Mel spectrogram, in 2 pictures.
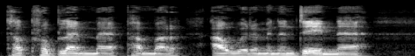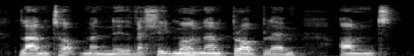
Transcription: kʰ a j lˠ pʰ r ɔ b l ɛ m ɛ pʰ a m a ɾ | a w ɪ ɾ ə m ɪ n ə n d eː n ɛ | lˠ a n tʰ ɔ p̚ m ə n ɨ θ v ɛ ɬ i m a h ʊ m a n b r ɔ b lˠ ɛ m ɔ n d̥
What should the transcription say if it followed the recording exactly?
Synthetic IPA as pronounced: kʰ a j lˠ pʰ r ɔ b l ɛ m ɛ pʰ a m a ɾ | a w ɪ ɾ ə m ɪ n ə n d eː n ɛ | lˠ a n tʰ ɔ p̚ m ə n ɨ ð v ɛ ɬ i m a h ʊ n a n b r ɔ b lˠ ɛ m ɔ n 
